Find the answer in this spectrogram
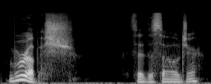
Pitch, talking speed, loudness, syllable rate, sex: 135 Hz, 115 wpm, -20 LUFS, 4.3 syllables/s, male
